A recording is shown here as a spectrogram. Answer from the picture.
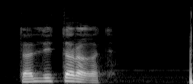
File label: "Talit Araghat", Touareg; Mars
